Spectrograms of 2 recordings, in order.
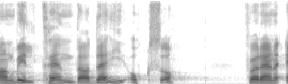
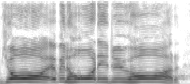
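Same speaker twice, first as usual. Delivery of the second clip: eager colleague; 5 semitones higher, 8 dB louder than usual. Retold or imitated. Colleague eagerly wants what he has.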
